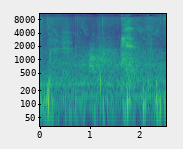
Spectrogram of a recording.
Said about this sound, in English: The dog is coming up.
